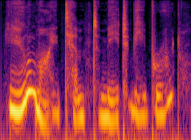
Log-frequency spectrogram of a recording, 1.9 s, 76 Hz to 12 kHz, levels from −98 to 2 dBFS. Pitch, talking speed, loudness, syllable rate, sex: 200 Hz, 220 wpm, -16 LUFS, 4.8 syllables/s, female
